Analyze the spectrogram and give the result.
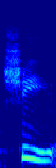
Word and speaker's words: Sidhe: Okay, well, She is spelled S-I-D-H-E, means a people of the hills. It's the Gaelic name for fairies. and descended from people defeated in war, the Xi retreated to a different dimension of space and time.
